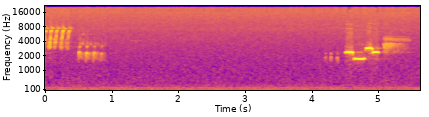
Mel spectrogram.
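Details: Wood thrush on a re-recorded tape: a fast fluttered, metallic-sounding ending trill opens, then after a pause a clear fluty eole phrase of stepped whistles with a buzzy high finish; faint hum throughout.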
